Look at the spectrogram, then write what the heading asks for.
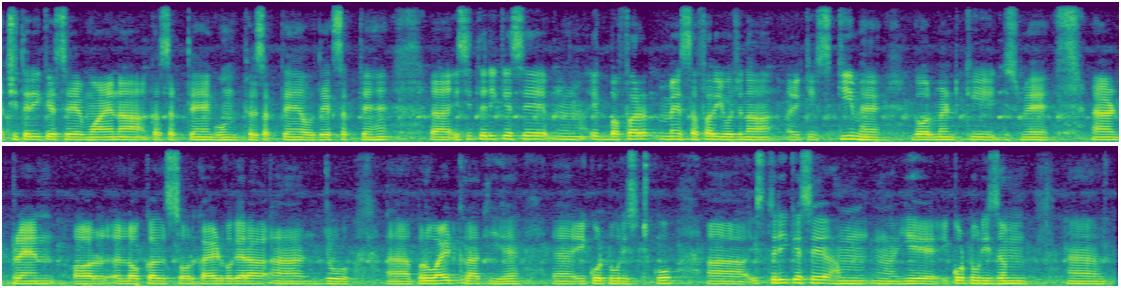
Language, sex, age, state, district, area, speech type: Urdu, male, 30-45, Uttar Pradesh, Aligarh, urban, spontaneous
